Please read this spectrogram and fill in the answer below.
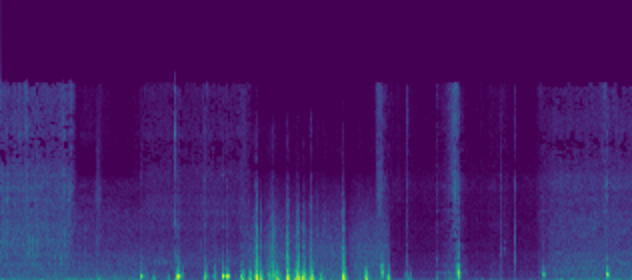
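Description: Brief sizzling from a cast-iron skillet at the start, then a knife slicing through a raw potato onto a wooden board: a quick run of crisp cuts and knocks, densest a couple of seconds in, with a few single knocks after a short pause near the end.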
